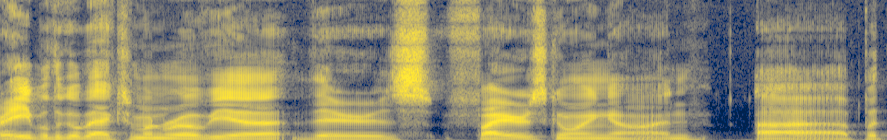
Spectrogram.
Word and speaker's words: Monrovia: Is it spelled like how I think it is? Monroevi? No, take out the E. Okay. Monrovia.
